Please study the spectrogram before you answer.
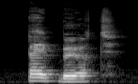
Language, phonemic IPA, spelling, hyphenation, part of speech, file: Dutch, /ˈpɛi̯p.bøːrt/, pijpbeurt, pijp‧beurt, noun, Nl-pijpbeurt.ogg
- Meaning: blowjob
